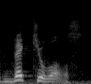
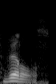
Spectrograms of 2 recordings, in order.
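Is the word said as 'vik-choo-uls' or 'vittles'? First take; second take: vik-choo-uls; vittles. First: It is said as vik-choo-uls, sounding every letter. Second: It is said as vittles, with no c sound. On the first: The speaker calls it wrong. "can't pronounce that word as victuals" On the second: The speaker calls it right. "It's vittles"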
